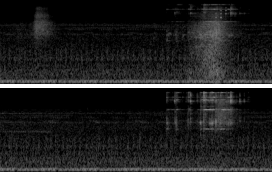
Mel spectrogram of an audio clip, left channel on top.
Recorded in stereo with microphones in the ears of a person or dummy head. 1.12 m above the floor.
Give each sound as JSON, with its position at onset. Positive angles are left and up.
{"t": 1.7, "sound": "keys jangling", "side_deg": -20, "distance_m": 0.8}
